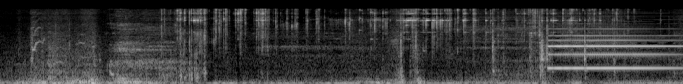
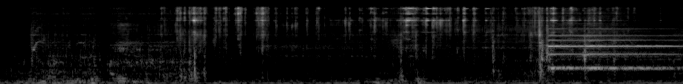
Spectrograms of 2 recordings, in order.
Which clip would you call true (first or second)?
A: first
